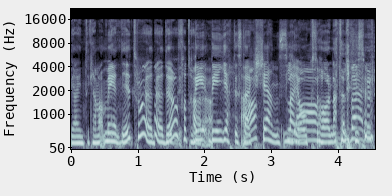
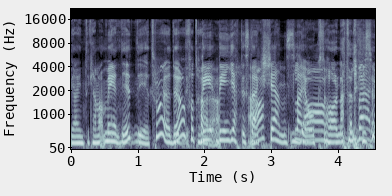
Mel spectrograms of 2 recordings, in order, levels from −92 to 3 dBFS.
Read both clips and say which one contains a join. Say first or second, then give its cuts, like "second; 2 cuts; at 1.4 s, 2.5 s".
first; 2 cuts; at 0.9 s, 1.2 s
